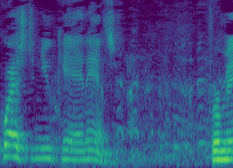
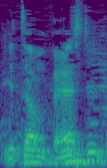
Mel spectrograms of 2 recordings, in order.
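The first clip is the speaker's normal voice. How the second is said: under his breath; 10 semitones lower, 7 dB quieter, slower than usual. Retold or imitated. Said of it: "under my breath".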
